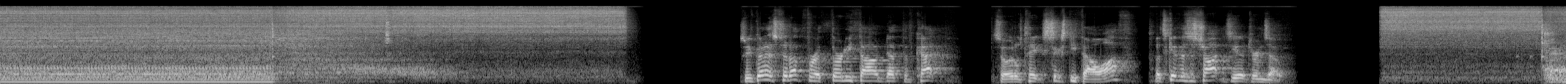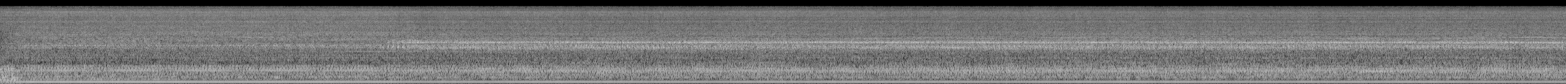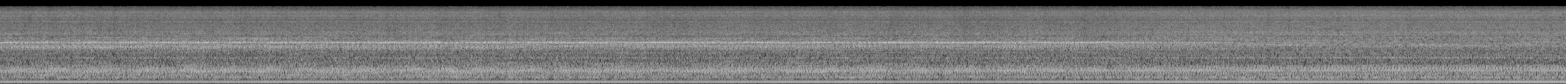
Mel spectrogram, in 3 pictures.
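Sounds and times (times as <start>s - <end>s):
lathe motor running: 0.0s - 4.7s, 15.4s - 46.9s
high whine of metal cutting: 0.0s - 4.9s, 15.4s - 46.9s
short hiss: 3.7s - 6.4s.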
